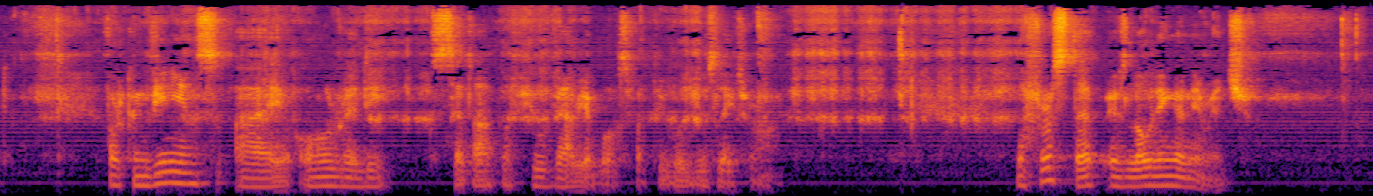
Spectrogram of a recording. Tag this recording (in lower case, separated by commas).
speech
